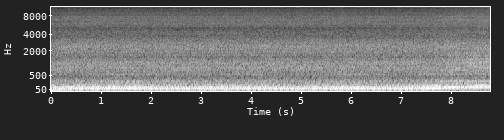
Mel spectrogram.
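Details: 1947 Ford Tudor street rod, carbureted V8 with Holley carb: after adjusting the carb base screws, deep steady idle with a slight rise in revs near the end, no whistle or hiss; runs smoothly but idles high.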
